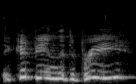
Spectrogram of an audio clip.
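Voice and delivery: high, loud granny voice; Grammy voice. Acted. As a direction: play a sweet old granny, high and bright. Goblin still voicing Grammy.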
